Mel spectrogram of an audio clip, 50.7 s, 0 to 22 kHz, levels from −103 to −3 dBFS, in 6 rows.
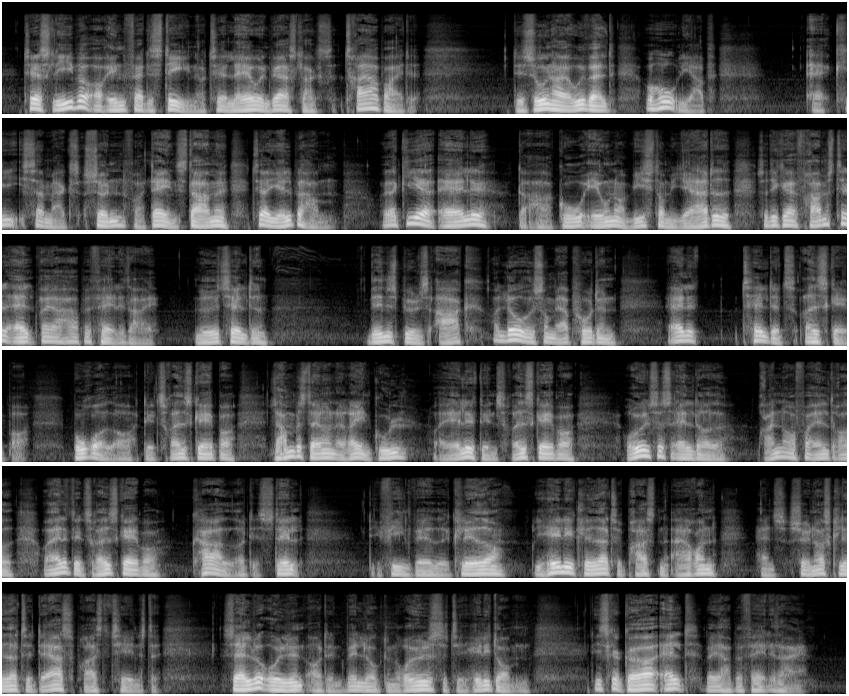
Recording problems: none

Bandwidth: 14.5 kHz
